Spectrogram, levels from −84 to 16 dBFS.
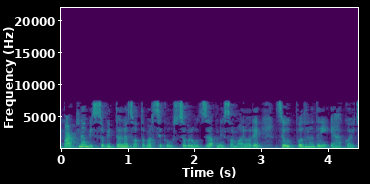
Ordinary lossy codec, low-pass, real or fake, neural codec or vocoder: none; 7.2 kHz; real; none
